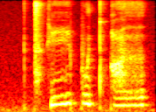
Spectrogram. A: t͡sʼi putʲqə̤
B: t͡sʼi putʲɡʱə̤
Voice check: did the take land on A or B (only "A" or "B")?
A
